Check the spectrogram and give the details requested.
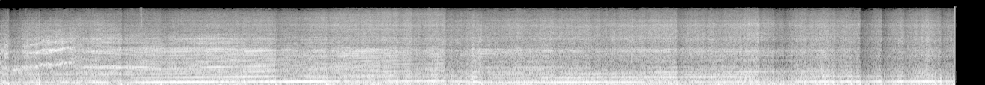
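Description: Acura RSX's four-cylinder engine heard from inside the cabin under acceleration, its pitch rising slowly. The pitch drops at an upshift about six seconds in, then climbs again over road and wind noise. The sound cuts off suddenly near the end.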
